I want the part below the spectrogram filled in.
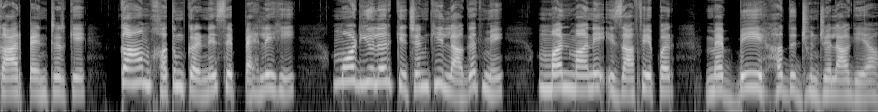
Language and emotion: Urdu, angry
